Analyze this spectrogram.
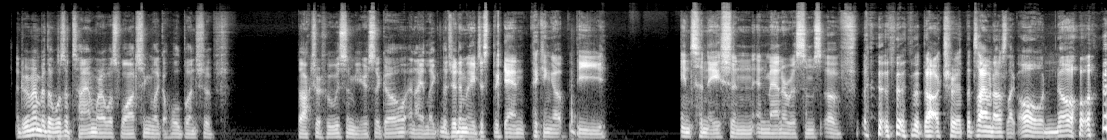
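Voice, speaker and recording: A man with a fairly low voice talks at a fairly quick pace on a very clean recording with a silent background. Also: ordinary pitch variation. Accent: American. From Denmark. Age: 20s. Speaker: art streamer. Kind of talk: casual livestream chat while drawing. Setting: live stream.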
